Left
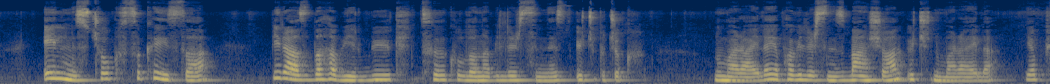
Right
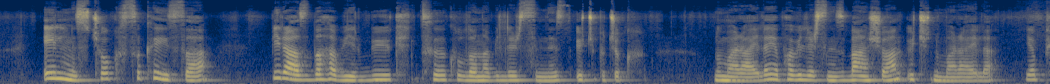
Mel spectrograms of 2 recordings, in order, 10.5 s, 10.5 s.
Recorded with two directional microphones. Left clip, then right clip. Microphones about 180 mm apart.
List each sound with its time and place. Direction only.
0.4 s a woman's voice: 25° right (ahead or behind)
